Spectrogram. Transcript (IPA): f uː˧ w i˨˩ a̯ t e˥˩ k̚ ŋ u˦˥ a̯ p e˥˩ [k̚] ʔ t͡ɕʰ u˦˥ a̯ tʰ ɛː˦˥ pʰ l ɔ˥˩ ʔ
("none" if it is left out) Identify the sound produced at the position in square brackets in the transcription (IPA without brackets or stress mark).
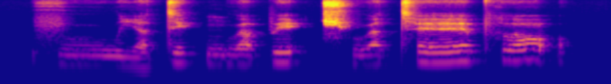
none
